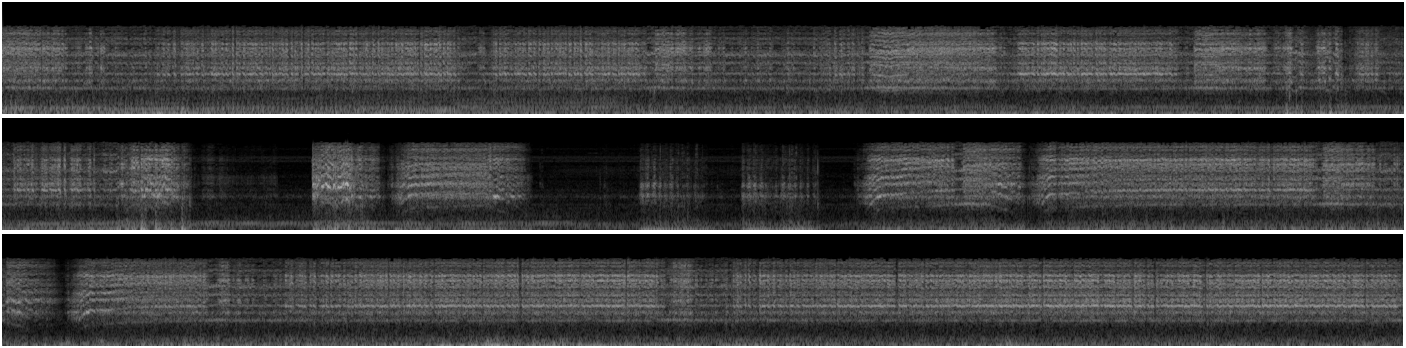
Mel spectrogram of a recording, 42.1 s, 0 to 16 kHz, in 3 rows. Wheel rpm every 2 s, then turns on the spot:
200, 200, 200, 200, 200, 200, 200, 180, 60, 100, 10, 90, 150, 190, 120, 190, 200, 200, 200, 200, 200.
20-22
